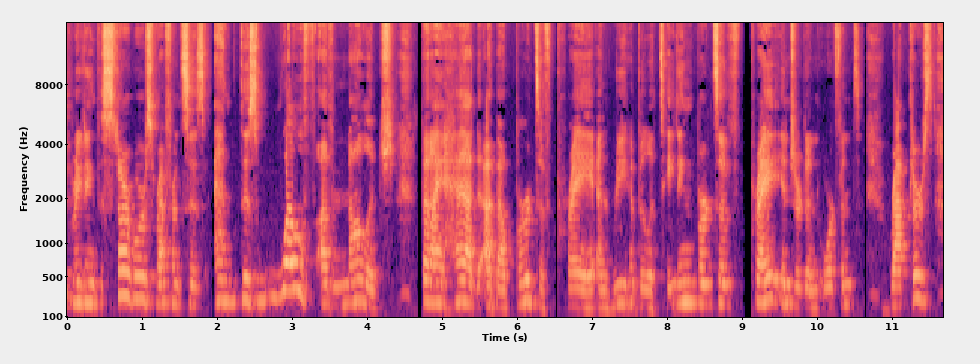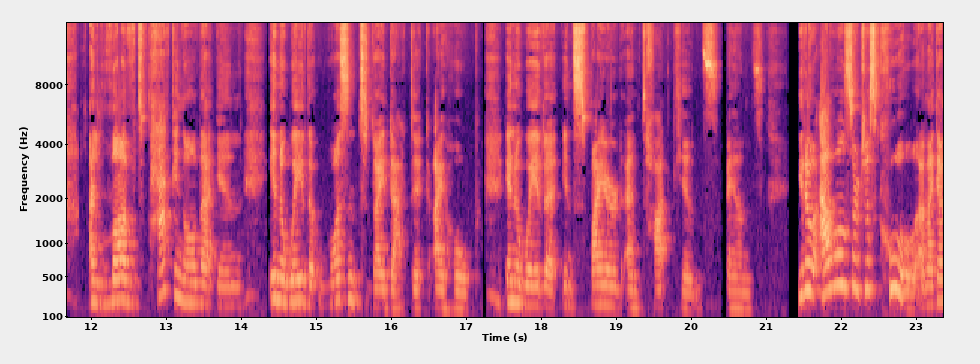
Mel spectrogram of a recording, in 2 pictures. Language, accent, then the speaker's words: English; Los Angeles, California, United States; moved away as an adult; also born or lived in Santa Barbara / Pacific Northwest; Growing up in Los Angeles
